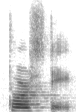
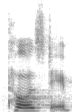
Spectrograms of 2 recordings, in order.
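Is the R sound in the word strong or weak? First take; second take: strong; weak. First: The R sound is strong and clearly heard. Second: The R sound is weak and barely heard. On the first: "in American English we emphasize" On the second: "In British English we do not emphasize that much on R"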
